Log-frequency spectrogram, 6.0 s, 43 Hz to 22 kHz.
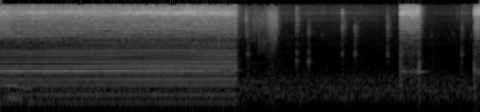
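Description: Fuel injector on a pressurised test bench, pulsed by an injector tester: about three seconds of steady buzzing with the hiss of fuel spray, which stops abruptly. A few faint clicks follow, then two short spray bursts near the end. The mechanic finds this MR18 number one injector sometimes fails to close.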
